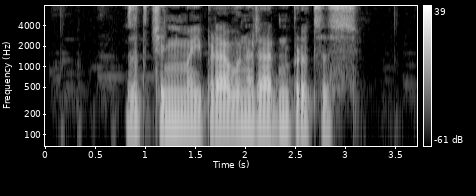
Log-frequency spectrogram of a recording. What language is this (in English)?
Czech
